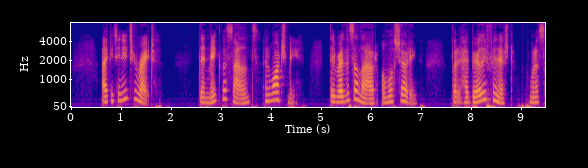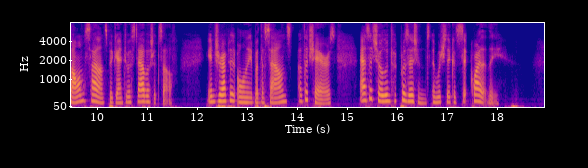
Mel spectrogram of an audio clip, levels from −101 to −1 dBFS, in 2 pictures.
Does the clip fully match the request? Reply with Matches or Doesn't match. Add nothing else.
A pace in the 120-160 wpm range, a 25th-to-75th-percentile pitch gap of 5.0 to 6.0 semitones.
Doesn't match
